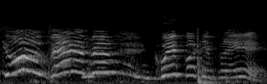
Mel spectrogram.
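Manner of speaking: high laughing protest. Real, not acted. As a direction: laugh through the words. Laughing at the fake fight.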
